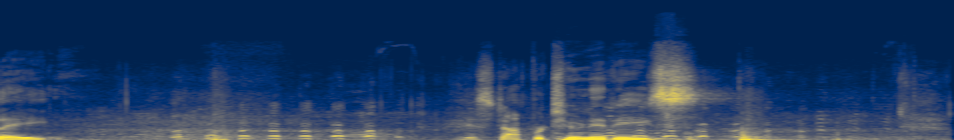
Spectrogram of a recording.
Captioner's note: Bridget laughing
